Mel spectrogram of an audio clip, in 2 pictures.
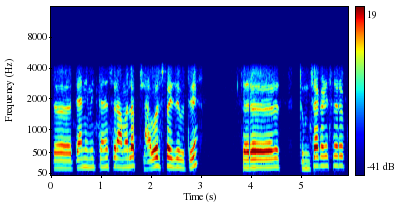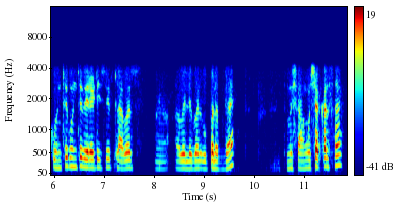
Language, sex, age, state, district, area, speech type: Marathi, male, 18-30, Maharashtra, Nagpur, urban, conversation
